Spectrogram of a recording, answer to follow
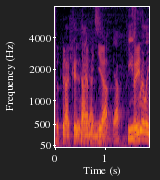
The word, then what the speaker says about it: Kotkaniemi: You pronounce them. Jesperi, Kotkaniemi. Kotkaniemi, yeah.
